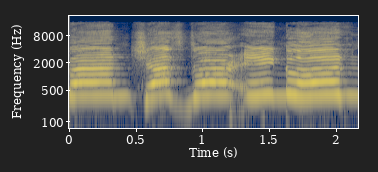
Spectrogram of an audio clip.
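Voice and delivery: high, fully belted voice in a ring announcer style. Defending the way the place name was said: Bruce Buffer voice. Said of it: "I can't say Manchester, England without going".

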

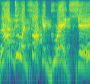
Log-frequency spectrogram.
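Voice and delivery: loud, annoyed, angry voice. In a mock interview skit, answering the host as Felix the Cat, angry Felix the Cat voice. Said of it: "Seem a bit angry there".

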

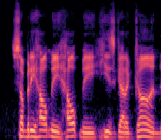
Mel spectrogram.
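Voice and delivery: mock alarmed scream at half strength, mild panicked yell. Retelling how a driver hopped out at the gas pump: imitating someone screaming. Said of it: "is screaming".

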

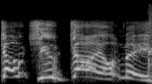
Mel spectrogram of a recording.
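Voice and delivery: mock scream, high and slow.

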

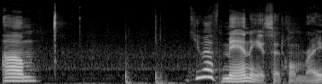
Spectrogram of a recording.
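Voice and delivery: put-on gentle, sing-song voice. Retelling how she asked in the car: imitating a gentle "I need something" voice. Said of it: "It was my "I need something" voice".

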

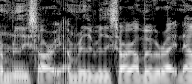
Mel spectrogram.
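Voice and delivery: panicked delivery. Retelling apologizing to an officer threatening jail: imitating own panicked apology. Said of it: "I had such panic".

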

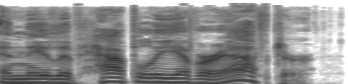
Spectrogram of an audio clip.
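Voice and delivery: ordinary talk

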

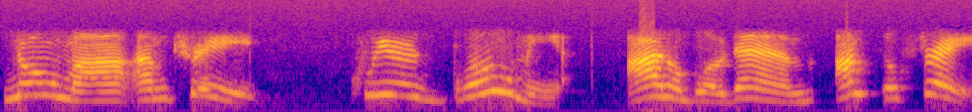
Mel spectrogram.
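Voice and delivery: put-on heaviest possible Baltimore accent, laid on thick. Quoting a movie character answering his Ma, in a very strong Baltimore accent. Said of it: "he says in the most Baltimore accent ever".

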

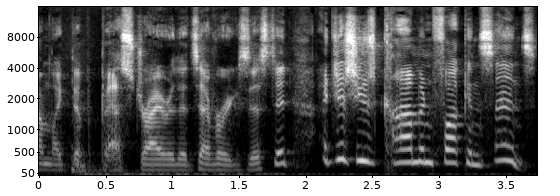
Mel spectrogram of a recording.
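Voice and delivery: ordinary talk, nothing marked

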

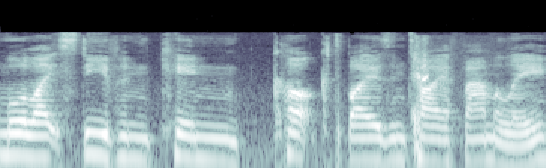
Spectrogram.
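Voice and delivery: ordinary delivery

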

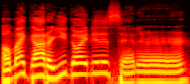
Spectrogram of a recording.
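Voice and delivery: put-on California Valley Girl delivery. Mimicking a narrator's odd sentence endings: imitating valley girl talk. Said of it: "the whole Valley Girl until that last word".

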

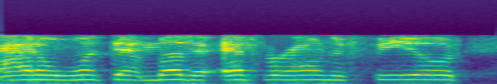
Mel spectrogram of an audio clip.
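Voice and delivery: put-on screaming, very high pitch, shrill. Retelling a game where Rick didn't want him on the field: imitating Rick screaming. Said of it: "And Rick was screaming".

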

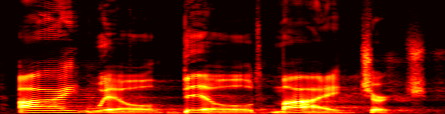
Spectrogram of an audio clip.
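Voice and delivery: measured, unhurried, slow and deliberate delivery. Reading a Bible verse aloud to listeners, slow and deliberate. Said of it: "I said it slow on purpose".

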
